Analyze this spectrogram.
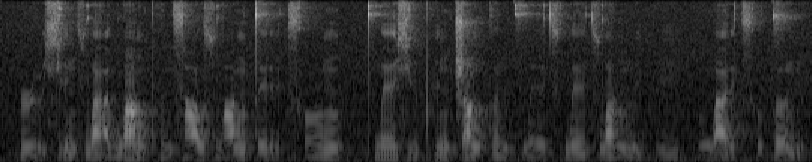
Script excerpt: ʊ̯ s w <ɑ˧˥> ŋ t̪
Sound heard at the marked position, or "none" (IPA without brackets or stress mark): ɑ˧˥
